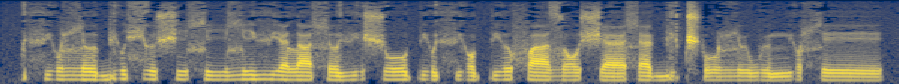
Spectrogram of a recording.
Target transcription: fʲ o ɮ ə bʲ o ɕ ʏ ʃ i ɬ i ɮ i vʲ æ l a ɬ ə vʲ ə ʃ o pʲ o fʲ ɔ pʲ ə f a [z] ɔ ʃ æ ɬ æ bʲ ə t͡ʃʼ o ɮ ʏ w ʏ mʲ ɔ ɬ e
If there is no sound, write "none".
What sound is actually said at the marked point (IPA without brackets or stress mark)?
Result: z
